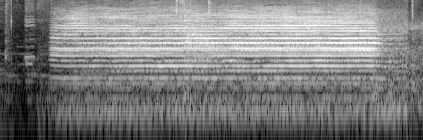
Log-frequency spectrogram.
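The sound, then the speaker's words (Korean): A train rumbles along while a long, steady horn blast sounds for about three seconds, loud, then cuts off; no one speaks. “저는 어디론가 떠나는 기차 안에 앉아 있어요.”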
